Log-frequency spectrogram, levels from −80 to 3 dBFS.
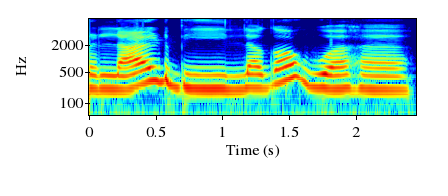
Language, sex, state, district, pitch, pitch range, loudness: Hindi, female, Jharkhand, Ranchi, 215 Hz, 210-235 Hz, -12 LUFS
